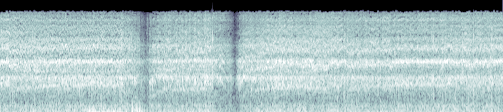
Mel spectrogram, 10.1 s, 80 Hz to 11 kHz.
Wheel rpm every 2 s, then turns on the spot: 210, 150, 130, 200, 230.
none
